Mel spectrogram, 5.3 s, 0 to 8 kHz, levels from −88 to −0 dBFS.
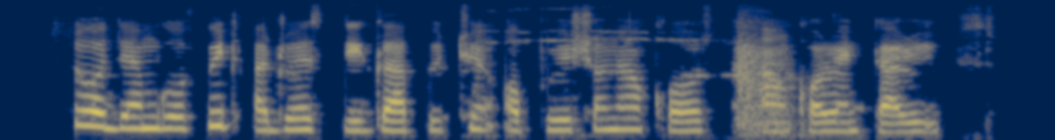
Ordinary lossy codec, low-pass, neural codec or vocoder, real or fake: none; 7.2 kHz; none; real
